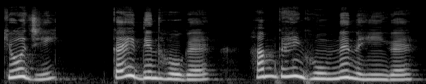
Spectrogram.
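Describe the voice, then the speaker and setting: A woman voicing an anxious, scolding young mother in a cartoon story, expressive and fretful. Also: high voice, slow. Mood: coaxing.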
